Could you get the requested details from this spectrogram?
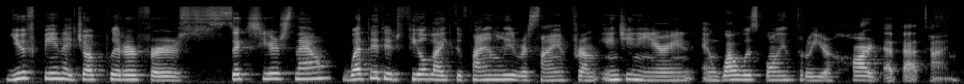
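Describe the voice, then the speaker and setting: A woman's voice: medium pitch, steady tone, a little slow, hardly any pauses. A woman hosting an interview, affirming her guest and leaning on "you know". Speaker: host. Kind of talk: interview chat.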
